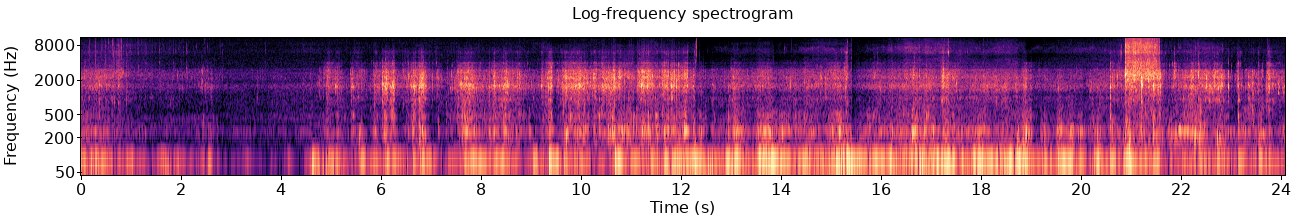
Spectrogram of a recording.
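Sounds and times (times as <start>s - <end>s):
water rushing and splashing: 0.0s - 3.4s, 19.7s - 24.0s.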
